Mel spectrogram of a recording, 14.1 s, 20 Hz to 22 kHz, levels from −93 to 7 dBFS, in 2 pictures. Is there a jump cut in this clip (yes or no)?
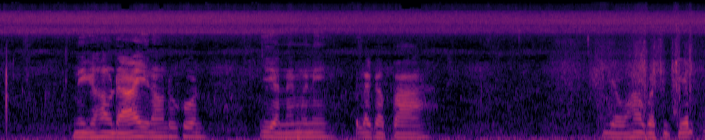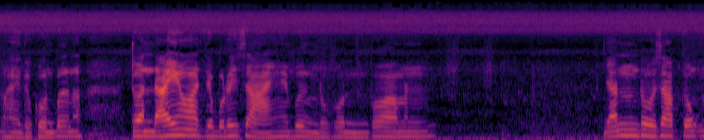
no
